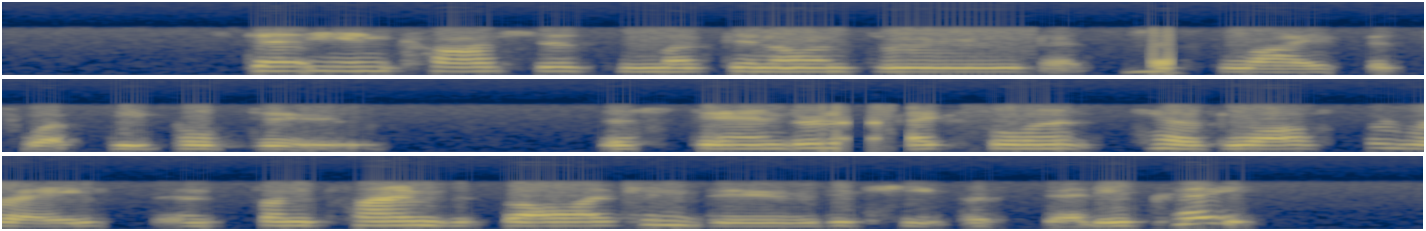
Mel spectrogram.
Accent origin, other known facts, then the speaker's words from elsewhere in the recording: Alabama, United States; now in Washington, United States; I'm an Alabama girl in a Washington world.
